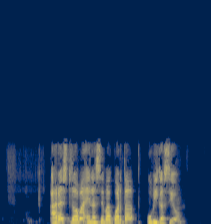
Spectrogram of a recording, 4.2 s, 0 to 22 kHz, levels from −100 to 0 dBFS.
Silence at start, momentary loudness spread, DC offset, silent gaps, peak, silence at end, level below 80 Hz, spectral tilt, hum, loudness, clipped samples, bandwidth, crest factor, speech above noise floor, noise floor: 1 s; 10 LU; under 0.1%; none; -2 dBFS; 0.65 s; -64 dBFS; -3.5 dB/octave; none; -19 LUFS; under 0.1%; 8.2 kHz; 18 dB; 53 dB; -70 dBFS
